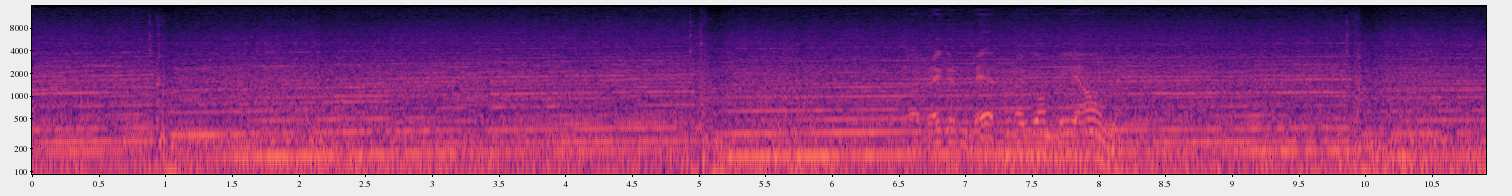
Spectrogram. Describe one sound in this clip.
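A racing car's gearbox shifts up with a short break in the engine's roar.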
